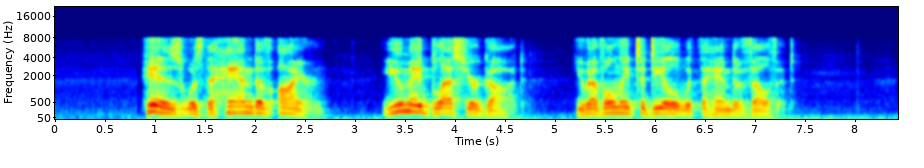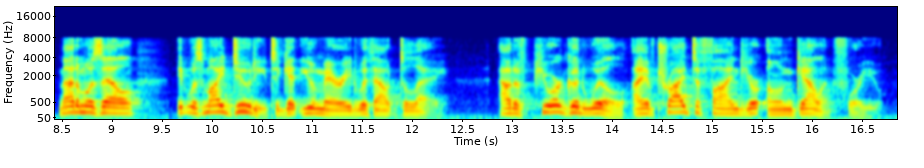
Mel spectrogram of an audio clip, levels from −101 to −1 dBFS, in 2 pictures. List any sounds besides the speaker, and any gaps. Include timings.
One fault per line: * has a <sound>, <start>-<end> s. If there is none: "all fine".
all fine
